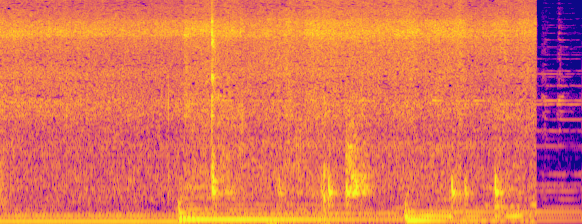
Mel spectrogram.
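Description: Shredded chicken and chopped vegetables sizzling in a hot nonstick wok, stirred with a wooden spatula that scrapes and knocks against the pan a few times. The sizzling cuts off suddenly near the end, leaving background music.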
